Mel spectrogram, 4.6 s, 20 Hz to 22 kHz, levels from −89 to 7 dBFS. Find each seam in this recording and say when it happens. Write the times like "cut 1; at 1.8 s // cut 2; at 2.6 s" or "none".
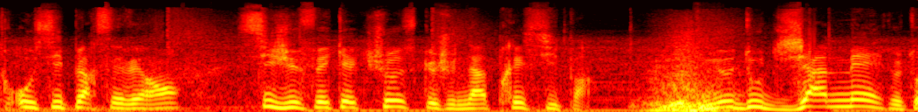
cut 1; at 3.3 s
